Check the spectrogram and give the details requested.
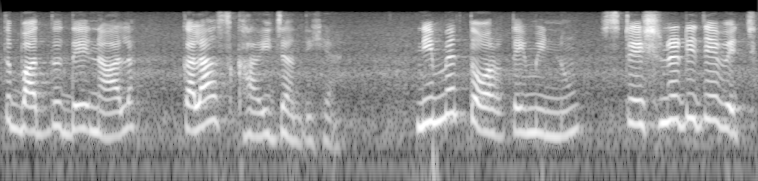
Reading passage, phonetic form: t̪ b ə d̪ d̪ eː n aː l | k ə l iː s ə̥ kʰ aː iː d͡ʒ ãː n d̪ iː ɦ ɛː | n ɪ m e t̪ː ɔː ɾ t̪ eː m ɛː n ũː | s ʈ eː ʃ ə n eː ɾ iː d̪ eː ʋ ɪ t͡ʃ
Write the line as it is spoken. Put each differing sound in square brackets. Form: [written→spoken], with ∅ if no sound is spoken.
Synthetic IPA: t̪ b ə d̪ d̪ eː n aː l | k ə l [iː→aː] s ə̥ kʰ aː iː d͡ʒ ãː n d̪ iː ɦ ɛː | n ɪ m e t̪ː ɔː ɾ t̪ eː m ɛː n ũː | s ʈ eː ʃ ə n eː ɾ iː d̪ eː ʋ ɪ t͡ʃ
